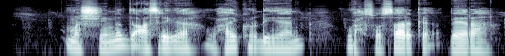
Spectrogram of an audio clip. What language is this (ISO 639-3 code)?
som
